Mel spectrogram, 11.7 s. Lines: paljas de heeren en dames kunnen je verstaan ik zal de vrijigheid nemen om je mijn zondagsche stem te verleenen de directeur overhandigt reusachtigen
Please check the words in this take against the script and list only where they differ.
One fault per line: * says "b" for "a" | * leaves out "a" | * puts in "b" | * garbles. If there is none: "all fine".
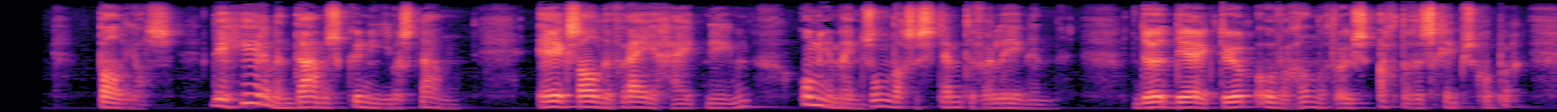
all fine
